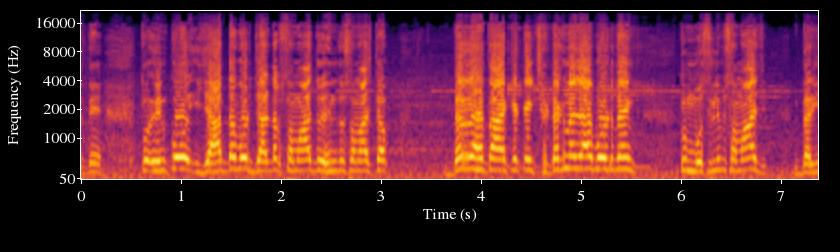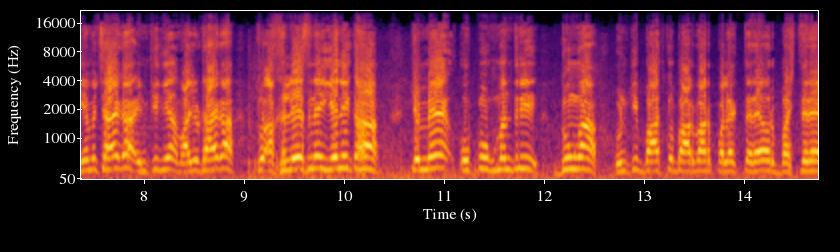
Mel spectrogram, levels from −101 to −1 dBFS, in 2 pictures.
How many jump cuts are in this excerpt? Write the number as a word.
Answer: one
